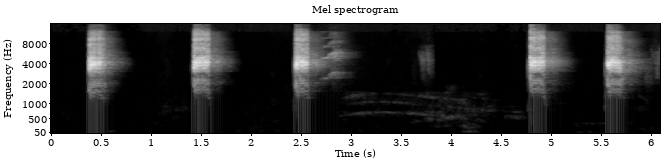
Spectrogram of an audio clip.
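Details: Long-tailed shrike (cendet) "toet toet" lure: loud, harsh single notes repeated about once a second, with a gap in the middle where a faint low whistle is heard.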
